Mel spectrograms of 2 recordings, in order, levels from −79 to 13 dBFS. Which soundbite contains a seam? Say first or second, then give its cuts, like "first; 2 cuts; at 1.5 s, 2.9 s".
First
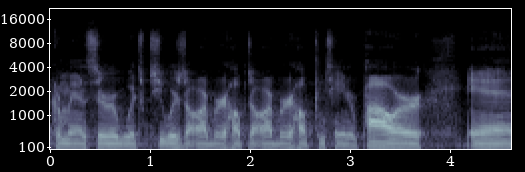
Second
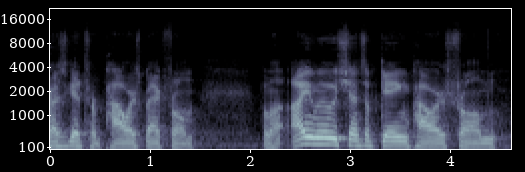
first; 2 cuts; at 1.0 s, 2.0 s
